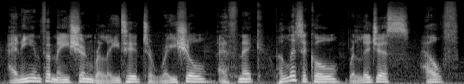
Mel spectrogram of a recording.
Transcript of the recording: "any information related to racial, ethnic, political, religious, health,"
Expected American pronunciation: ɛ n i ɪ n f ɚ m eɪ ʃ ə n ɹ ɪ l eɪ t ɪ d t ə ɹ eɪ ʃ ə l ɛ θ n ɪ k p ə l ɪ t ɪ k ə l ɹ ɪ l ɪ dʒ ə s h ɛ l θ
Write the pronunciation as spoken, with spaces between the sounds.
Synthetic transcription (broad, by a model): ɛ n i ɪ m f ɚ m eɪ ʃ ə n ɹ ɪ l eɪ t ɪ d t ə ɹ eɪ ʃ ə l ɛ θ n ɪ k p ə l ɪ t ɪ k ə l ɹ ɪ l ɪ dʒ ə s h ɛ l θ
